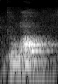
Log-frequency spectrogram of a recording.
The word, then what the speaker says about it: Guillot: And now, mind you, the spelling, but G-U-I-L-L-O-T. Gio, maybe? Gallot? That's how the family chose to pronounce their name.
